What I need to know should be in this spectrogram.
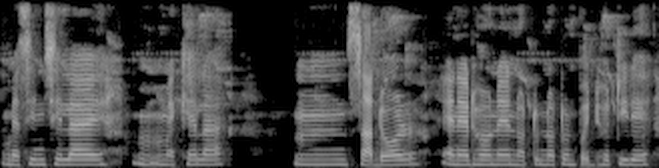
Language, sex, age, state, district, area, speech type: Assamese, female, 30-45, Assam, Sivasagar, rural, spontaneous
